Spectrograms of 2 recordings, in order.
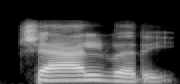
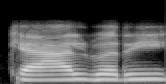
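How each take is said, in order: First: The word begins with a ch sound. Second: The word begins with a k sound. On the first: "It is not Chalvary" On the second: "It is not Calvary"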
